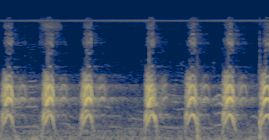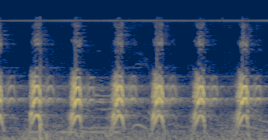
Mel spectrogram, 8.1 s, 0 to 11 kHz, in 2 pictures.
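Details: Training session with the dog Tash, Horlivka, 18 August 2019: a steady run of about thirteen loud, ringing barks, nearly regular at close to two per second, with short quiet gaps between them.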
